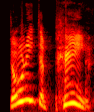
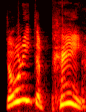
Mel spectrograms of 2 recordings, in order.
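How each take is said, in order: First: It sounds angry. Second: The same.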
